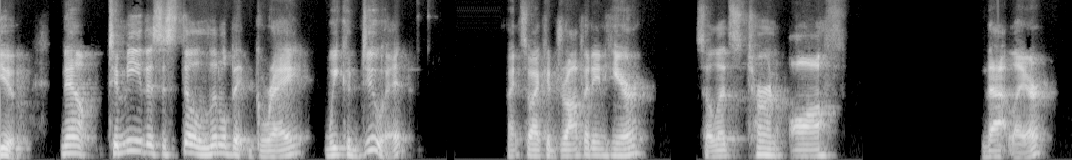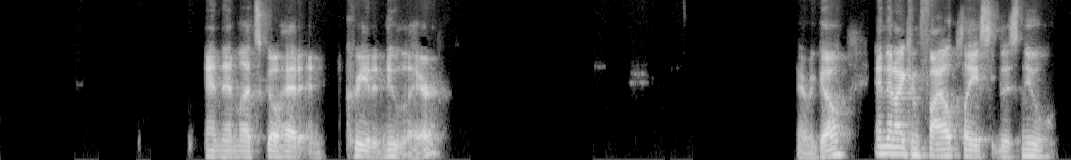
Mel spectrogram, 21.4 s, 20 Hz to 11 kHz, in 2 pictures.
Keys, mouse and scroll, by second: 4.6-6.5 drag, 8.3 click, 9.9 click, 13.4-15.0 drag, 17.9 click, 20.3 click.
